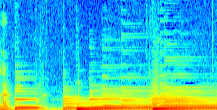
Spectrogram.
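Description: Acoustic guitar playing chords that let open strings ring, part of an E-major progression. There are a few short strums in the first second or so, then two louder chords about a second and a half apart, each left to sustain.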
